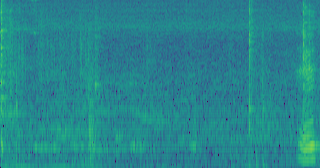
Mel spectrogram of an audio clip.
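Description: Melted butter with a pinch of salt and garam masala sizzling faintly on a hot iron tawa over a gas burner, with a few light clicks.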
